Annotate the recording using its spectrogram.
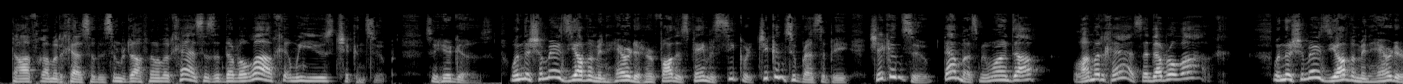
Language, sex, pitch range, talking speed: English, male, 150-230 Hz, 190 wpm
